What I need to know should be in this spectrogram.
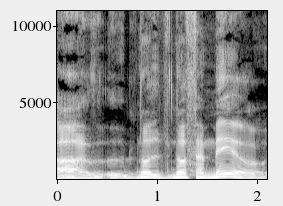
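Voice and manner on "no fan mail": put-on French accent. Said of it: "I can't maintain an accent".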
